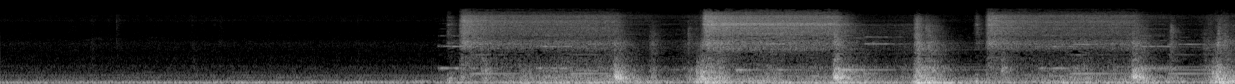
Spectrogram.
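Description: Inside a Keio 7000 series commuter train car as it departs: a low steady hum, then from about four and a half seconds in, loud air hissing that comes and goes in bursts, broken by several heavy low thumps.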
